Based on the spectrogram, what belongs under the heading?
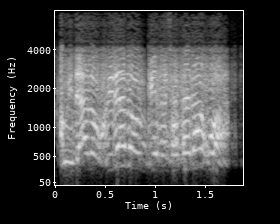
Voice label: damaged water, mood high, speech; War Thunder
